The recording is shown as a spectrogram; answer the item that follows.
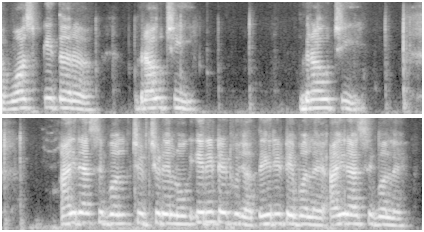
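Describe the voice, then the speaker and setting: A middle-aged woman with a fairly high voice teaches an online vocabulary class. She mixes Hindi and English and makes jokes to help words stick. Her voice sounds a little distant from the microphone. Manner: mixes Hindi and English, jokey memory tricks.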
